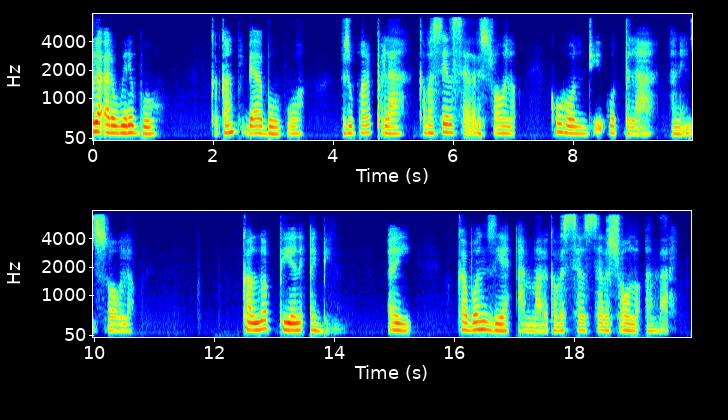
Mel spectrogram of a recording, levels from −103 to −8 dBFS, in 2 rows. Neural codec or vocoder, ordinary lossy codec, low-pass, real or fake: codec, 16 kHz, 0.5 kbps, X-Codec, WavLM features, trained on Multilingual LibriSpeech; AAC, 32 kbps; 7.2 kHz; fake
